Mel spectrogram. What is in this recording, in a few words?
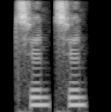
Japanese Shape, ideophones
